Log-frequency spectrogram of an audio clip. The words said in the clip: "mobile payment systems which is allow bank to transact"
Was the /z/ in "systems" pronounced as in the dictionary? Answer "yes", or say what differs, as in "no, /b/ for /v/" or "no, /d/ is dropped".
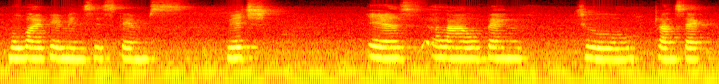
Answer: no, /s/ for /z/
